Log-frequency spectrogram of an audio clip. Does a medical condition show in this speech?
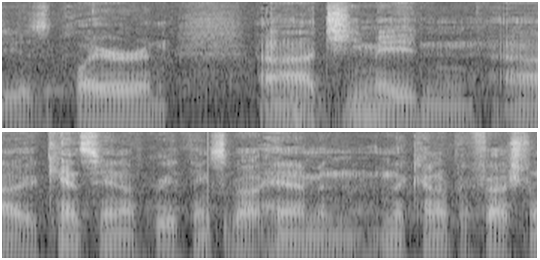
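No.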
